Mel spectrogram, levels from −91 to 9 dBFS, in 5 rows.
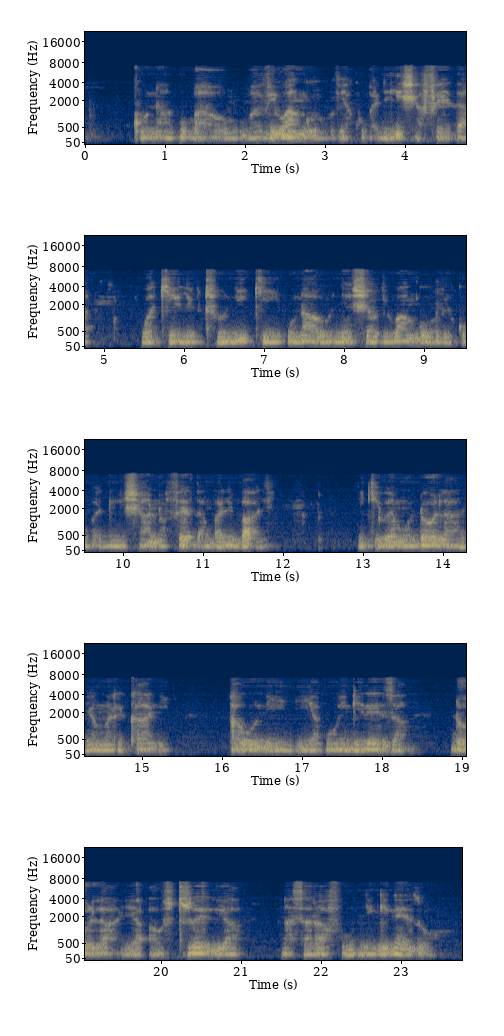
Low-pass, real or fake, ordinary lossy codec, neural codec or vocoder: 7.2 kHz; fake; AAC, 48 kbps; vocoder, 22.05 kHz, 80 mel bands, HiFi-GAN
